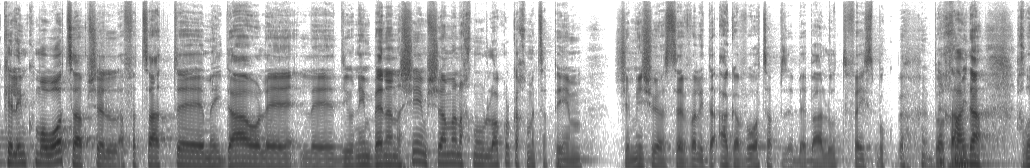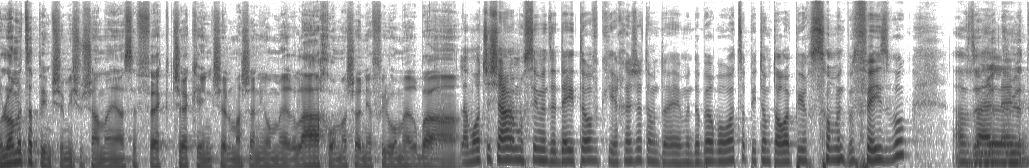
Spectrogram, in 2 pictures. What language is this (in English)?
Hebrew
